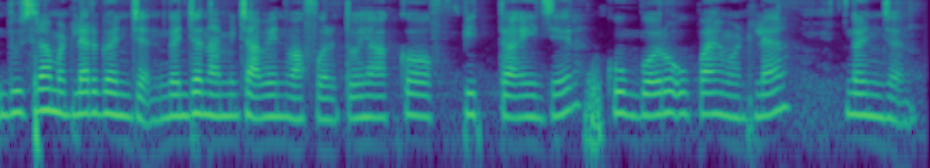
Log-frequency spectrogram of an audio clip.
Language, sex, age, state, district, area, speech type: Goan Konkani, female, 18-30, Goa, Pernem, rural, spontaneous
